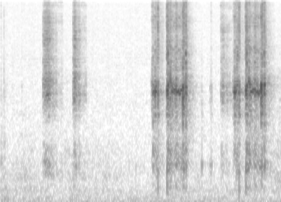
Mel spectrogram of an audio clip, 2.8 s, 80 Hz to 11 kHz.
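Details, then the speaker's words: Nikon F801 (N8008) 1988 film camera. Two quick snaps, then two longer motor whirs as each frame fires and the film winds on. Normal shutter and motor film advance. "И вот этот звук, он означает, что мало того, что был сделан кадр, за это время еще и перемоталась пленка. Просто великолепный звук, как на мой взгляд."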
